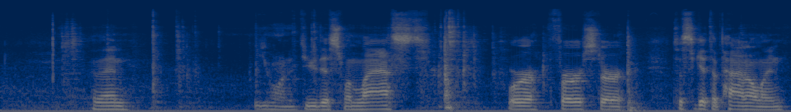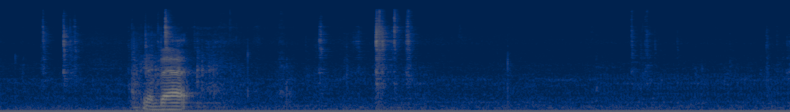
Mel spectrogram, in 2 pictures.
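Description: Small metal parts click and tap as hands fit them into place.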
